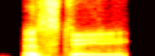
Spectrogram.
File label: "Asti", British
